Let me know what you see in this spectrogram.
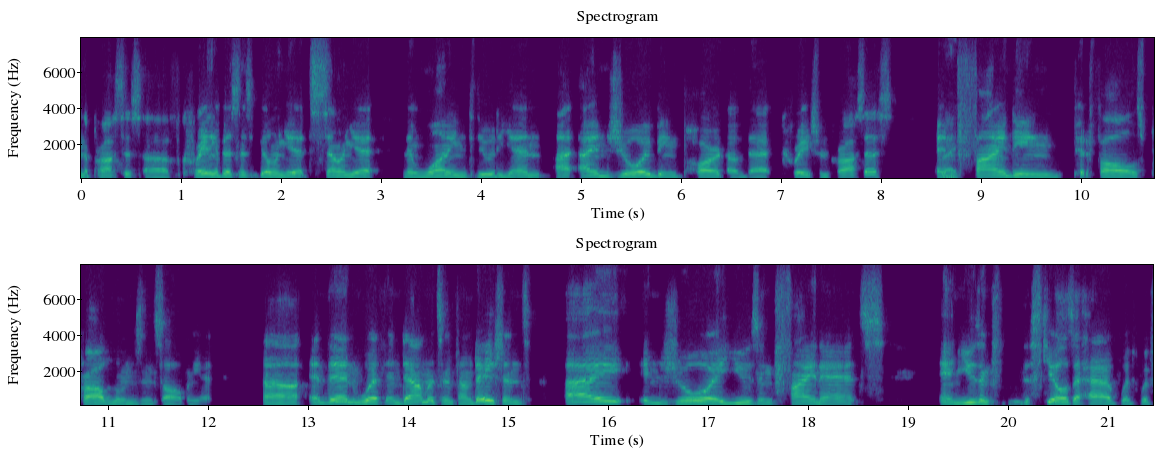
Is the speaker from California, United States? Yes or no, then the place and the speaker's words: yes; Long Beach, California, United States; growing up in Long Beach, California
